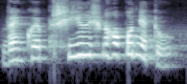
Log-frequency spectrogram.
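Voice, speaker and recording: An actress playing a controlling psychiatrist in an audio drama, speaking in a measured, formal and condescending manner. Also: female voice, on the high side, animated, a little mellow, muffled recording, natural voice. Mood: patronizing, firm. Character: controlling, clinical female psychiatrist, patronizingly calm.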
